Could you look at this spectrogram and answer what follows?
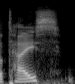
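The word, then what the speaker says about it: Theis: Thies. How do you pronounce his last name? I can never pronounce names. You guys know this. – Daniel Tice. – Tice. That's it.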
